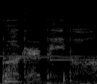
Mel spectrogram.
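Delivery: quiet, soft whisper. Voicing a character who utters a phrase in a quiet whisper. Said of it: "in a quiet, like, whisper".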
